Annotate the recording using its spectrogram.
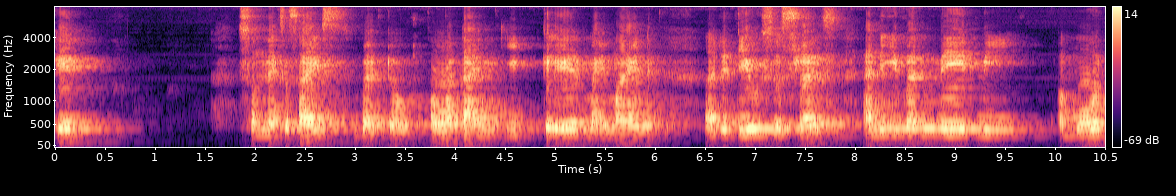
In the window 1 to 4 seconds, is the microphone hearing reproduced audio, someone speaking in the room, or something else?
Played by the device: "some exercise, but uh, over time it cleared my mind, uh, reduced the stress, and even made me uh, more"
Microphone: echo only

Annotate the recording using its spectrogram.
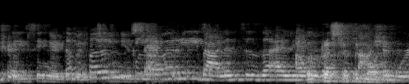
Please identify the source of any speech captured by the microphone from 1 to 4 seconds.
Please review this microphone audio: both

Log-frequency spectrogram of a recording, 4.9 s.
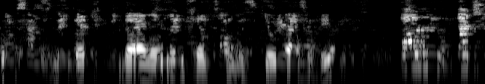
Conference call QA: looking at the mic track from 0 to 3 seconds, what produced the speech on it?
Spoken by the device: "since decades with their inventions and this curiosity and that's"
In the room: echo only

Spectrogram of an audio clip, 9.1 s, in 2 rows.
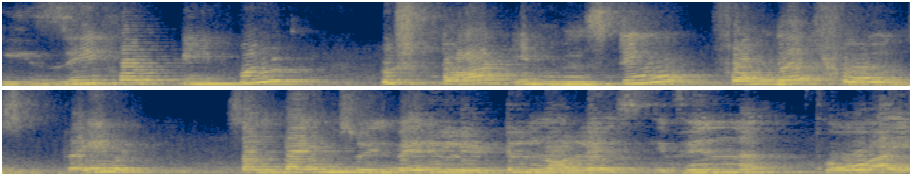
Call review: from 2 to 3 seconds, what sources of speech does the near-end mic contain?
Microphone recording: echo only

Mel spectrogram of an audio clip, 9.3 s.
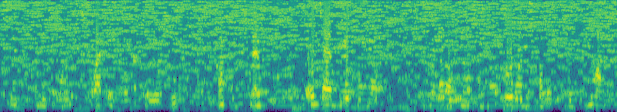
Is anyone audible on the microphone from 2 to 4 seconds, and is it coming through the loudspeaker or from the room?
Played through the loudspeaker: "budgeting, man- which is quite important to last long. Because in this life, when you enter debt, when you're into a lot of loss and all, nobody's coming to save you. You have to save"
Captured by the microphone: echo only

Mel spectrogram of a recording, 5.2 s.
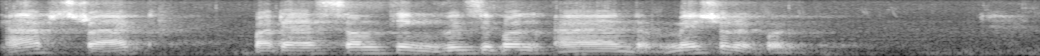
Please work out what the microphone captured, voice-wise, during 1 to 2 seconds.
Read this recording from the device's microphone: echo only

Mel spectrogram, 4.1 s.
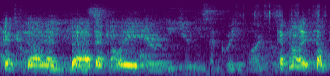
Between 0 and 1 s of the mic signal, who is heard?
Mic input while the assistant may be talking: both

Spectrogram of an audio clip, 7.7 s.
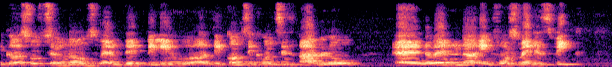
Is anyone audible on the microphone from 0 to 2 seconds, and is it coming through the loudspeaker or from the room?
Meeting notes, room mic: echo only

